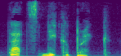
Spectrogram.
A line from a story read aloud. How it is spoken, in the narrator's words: whispered Trumpkin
